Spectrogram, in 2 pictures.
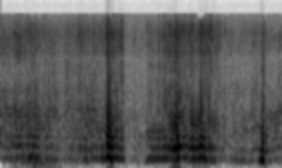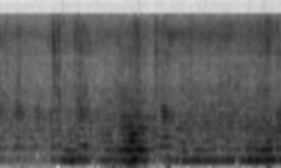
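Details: Honey bees droning within the hive, a low continuous hum punctuated by several louder buzzing bursts as individual bees pass close, then settling back to the even murmur.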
